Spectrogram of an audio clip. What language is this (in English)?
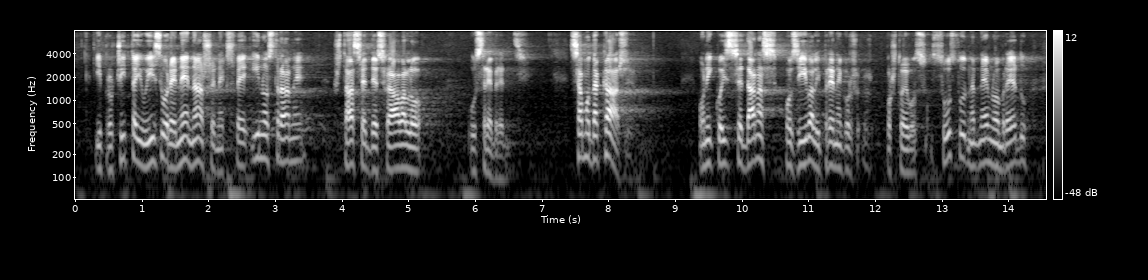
Serbian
